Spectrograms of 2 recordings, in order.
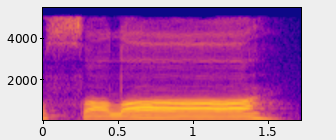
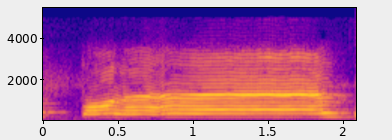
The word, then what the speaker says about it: الصلاة: في كلمة الصلاة بين تفخيم اللام أكثر، انطقها لو تكرمت، قل وأقاموا الصلاة. – وأقاموا الصلاة، لا هذا التفخيم غير كافٍ، قل الله.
